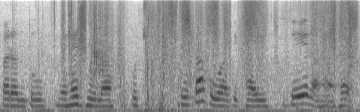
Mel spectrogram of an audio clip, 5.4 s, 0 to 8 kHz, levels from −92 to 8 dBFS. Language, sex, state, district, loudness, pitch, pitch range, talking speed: Hindi, female, Chandigarh, Chandigarh, -22 LUFS, 175 Hz, 165-205 Hz, 110 wpm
